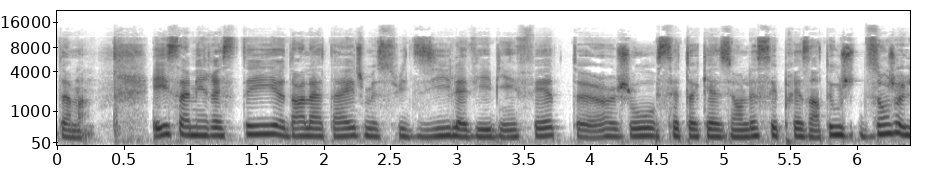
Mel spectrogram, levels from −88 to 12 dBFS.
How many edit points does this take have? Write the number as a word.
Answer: one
